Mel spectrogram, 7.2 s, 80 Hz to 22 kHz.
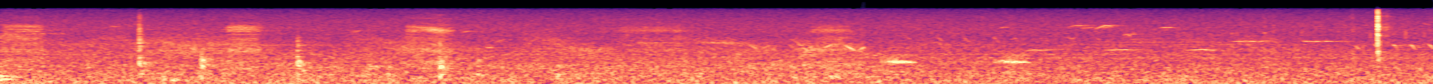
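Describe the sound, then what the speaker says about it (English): Birds call in short, faint chirps scattered over steady outdoor background noise near a 1992 Ford 3930 4x4 tractor, with one sharp tick near the end. "birds going at it"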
